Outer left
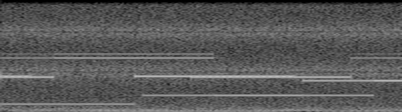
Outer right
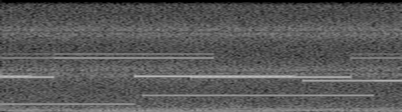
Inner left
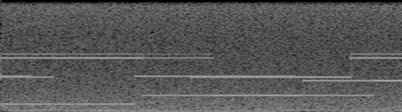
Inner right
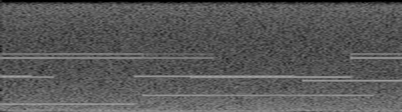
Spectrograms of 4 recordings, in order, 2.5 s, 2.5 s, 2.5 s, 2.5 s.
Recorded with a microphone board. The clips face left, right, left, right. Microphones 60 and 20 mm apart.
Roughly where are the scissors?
I don't hear scissors.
